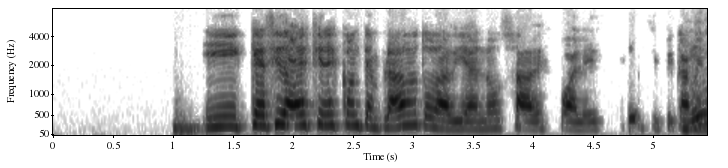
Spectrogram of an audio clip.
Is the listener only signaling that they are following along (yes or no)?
no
